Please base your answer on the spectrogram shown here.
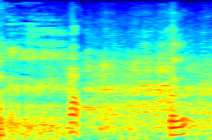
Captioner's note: laughter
